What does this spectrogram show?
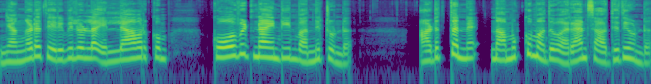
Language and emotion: Malayalam, fearful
